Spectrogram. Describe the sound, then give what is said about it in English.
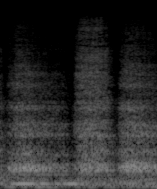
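Heavy, gasping breaths through the mouth, loud, with a harsh inhale and exhale in quick succession, as if a person is imitating being out of breath. “Maybe they're breathing through their mouth”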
